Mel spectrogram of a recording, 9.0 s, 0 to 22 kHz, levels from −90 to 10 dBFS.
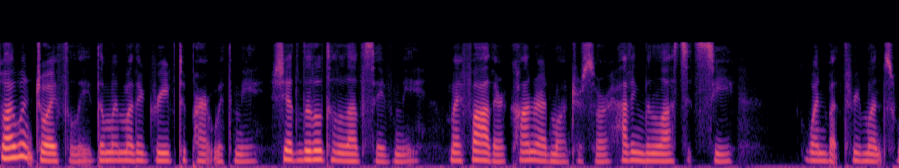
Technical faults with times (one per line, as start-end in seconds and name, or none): none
